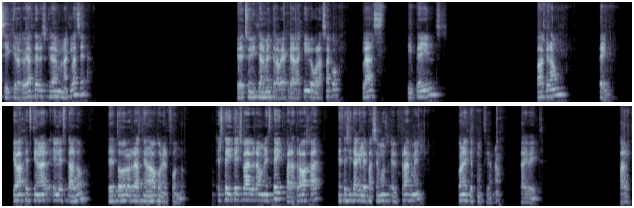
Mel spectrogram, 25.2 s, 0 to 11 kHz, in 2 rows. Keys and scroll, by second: 1.1 super+n, 22.5 Return.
